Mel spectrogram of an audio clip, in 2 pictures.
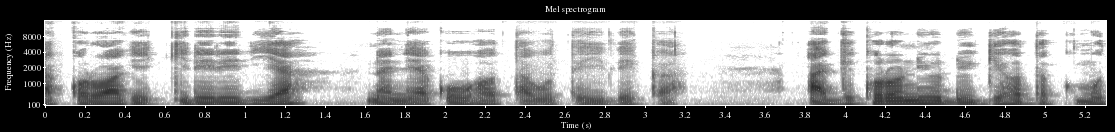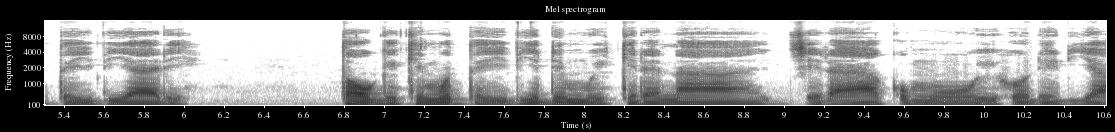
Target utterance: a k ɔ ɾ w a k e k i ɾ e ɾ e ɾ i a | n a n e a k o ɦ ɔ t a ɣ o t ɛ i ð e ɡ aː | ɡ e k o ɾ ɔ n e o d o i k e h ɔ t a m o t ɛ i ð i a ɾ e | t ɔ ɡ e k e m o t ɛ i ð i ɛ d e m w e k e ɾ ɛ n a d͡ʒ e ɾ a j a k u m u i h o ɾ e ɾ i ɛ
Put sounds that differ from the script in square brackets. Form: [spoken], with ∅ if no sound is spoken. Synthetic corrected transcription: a k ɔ ɾ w a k e k i ɾ e ɾ e ɾ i a | n a n e a k o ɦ ɔ t a ɣ o t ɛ i ð e [k] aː | ɡ e k o ɾ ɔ n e o d o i [ɡ] e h ɔ t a m o t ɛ i ð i a ɾ e | t ɔ ɡ e k e m o t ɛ i ð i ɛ d e m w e k e ɾ ɛ n a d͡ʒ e ɾ a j a k [o] m [o] i h o ɾ e ɾ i [a]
